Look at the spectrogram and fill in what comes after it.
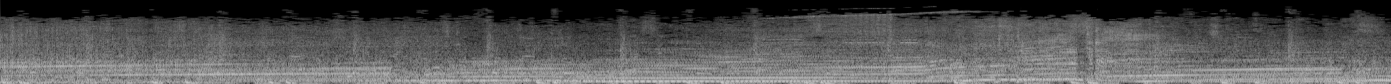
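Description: A car's engine under hard acceleration, heard from inside the cabin. Its pitch climbs steadily and drops back at gear changes about two-thirds of the way through, then climbs again.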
